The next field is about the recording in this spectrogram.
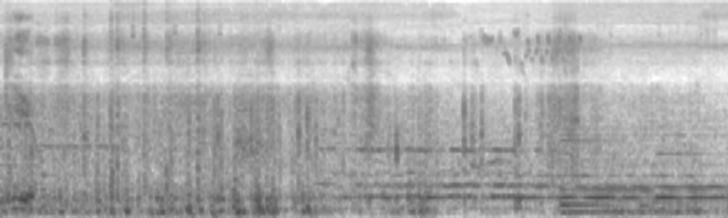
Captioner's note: screams of crickets and fires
